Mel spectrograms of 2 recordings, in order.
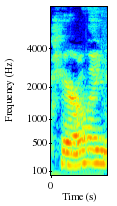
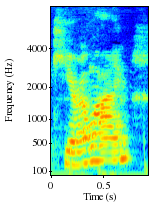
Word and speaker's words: Carolyn: When I was younger, I was really self-conscious about the name, so I would pronounce it Caroline so that it would feel more familiar with people, because I just feel like every time I say Carolyn, everyone was like, what?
